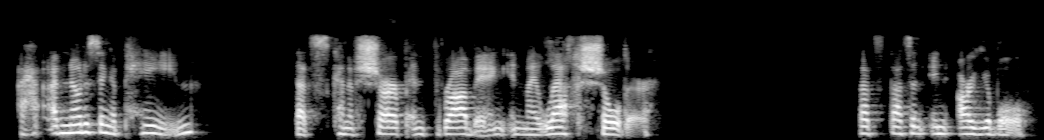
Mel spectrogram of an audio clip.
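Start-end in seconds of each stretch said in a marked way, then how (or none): none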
